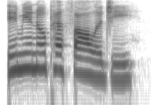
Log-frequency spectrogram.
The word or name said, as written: immunopathology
